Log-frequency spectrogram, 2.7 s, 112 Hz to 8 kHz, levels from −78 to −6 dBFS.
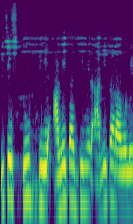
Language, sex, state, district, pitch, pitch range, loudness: Bengali, male, West Bengal, Dakshin Dinajpur, 165 Hz, 160-175 Hz, -16 LUFS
